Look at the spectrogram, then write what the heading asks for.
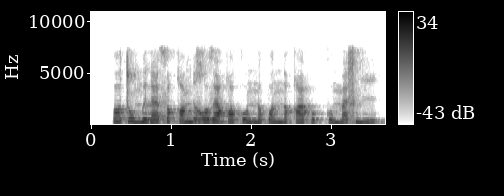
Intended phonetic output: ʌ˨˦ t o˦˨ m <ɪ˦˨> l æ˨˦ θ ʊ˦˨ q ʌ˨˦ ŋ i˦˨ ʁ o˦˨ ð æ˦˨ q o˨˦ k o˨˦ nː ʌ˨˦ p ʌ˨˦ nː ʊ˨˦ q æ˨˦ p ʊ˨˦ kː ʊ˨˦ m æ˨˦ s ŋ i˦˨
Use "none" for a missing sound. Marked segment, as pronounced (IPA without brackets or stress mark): ɪ˦˨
